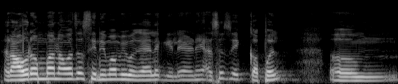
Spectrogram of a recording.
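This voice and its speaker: A woman's voice: mid-range voice, moderate pace, a little mellow. A woman, an actress guest on a stage chat, earnestly describing a kind gesture from a fan. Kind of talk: casual stage anecdote.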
